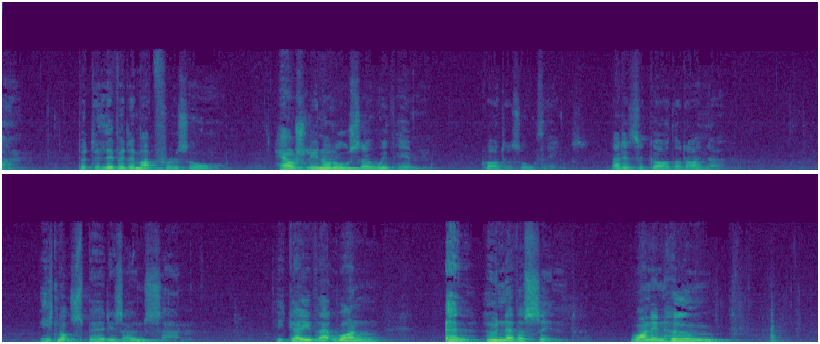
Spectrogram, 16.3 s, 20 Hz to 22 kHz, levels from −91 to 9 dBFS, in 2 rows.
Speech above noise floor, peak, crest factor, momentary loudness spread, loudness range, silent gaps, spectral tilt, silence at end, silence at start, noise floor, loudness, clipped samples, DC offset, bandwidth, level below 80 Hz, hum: 38 dB; -6 dBFS; 20 dB; 22 LU; 12 LU; none; -6.5 dB/octave; 0.45 s; 0 s; -63 dBFS; -25 LUFS; under 0.1%; under 0.1%; 16 kHz; -68 dBFS; none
